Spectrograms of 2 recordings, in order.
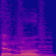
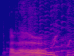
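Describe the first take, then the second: First: It is said in an Indian English accent. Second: It is said in a Southern American accent. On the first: "It was a man with an Indian accent" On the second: "I have kind of this this um this sort of southern accent"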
